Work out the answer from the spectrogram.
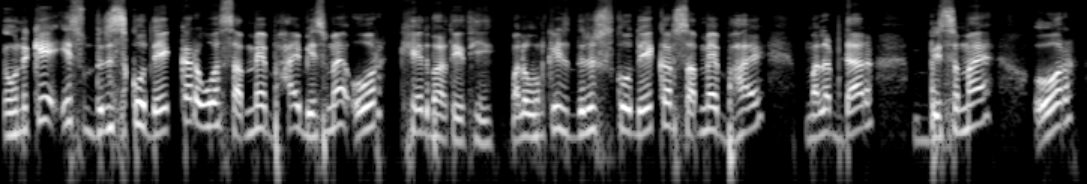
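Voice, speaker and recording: A man's voice: high-pitched, moderate pace, a bit bright, no room sound. A male teacher reads out verses of a Hindi poem and explains them line by line to students.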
